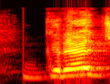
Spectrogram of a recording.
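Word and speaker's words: grudge: अगर जी के पहले अगर डी देखने को आ रहा है तो डी साइलेंट रहता है। जैसे कि ग्रज हम लोग बोले ना, तो यहाँ पर देखिए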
